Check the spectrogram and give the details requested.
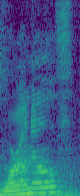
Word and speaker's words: Woronov: All right, and nobody is probably going to think this is cool but me, but I think it's pronounced Woronov, who played the channeler, was Miss Evelyn Tuggar in Rock and Roll High School.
